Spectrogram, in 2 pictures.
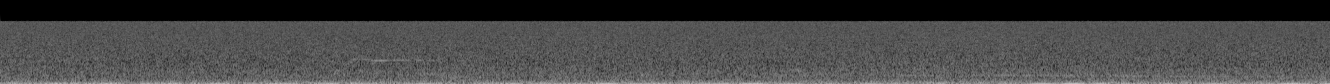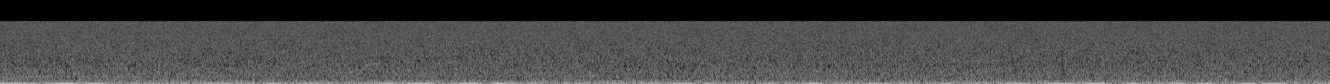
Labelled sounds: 3.5	3.9	humpback whale, 1.1 to 1.3 kHz

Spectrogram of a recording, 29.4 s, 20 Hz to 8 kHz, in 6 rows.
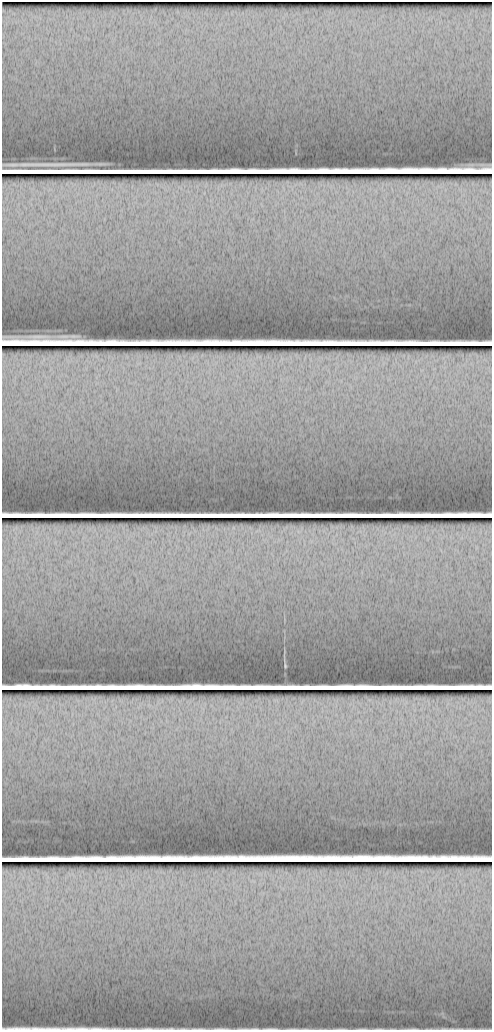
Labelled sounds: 19.9	20.1	humpback whale, 1.6 to 1.8 kHz
23.1	23.5	humpback whale, 1.5 to 1.8 kHz

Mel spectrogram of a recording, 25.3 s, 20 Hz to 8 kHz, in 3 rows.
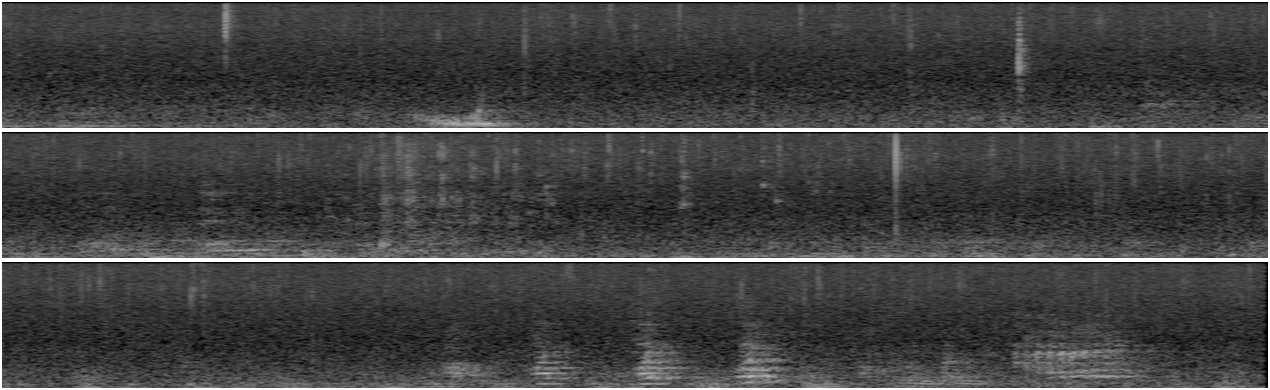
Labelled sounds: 21.8	22.1	humpback whale, 0.94 to 1.1 kHz
23.7	24.2	humpback whale, 0.78 to 0.94 kHz

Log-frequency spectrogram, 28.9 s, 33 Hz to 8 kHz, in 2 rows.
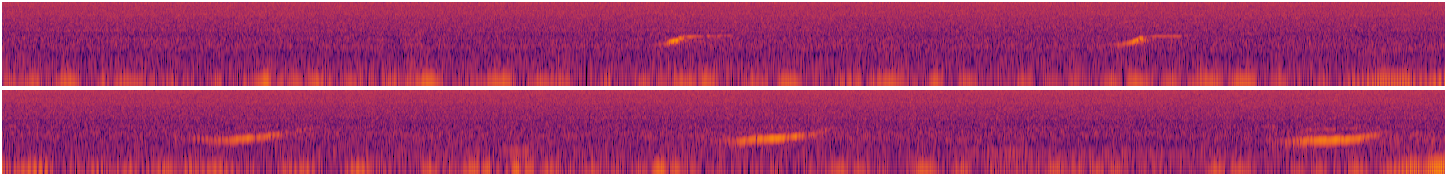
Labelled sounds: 6.7	7.0	humpback whale, 0.80 to 0.90 kHz
11.4	11.8	humpback whale, 0.80 to 0.90 kHz

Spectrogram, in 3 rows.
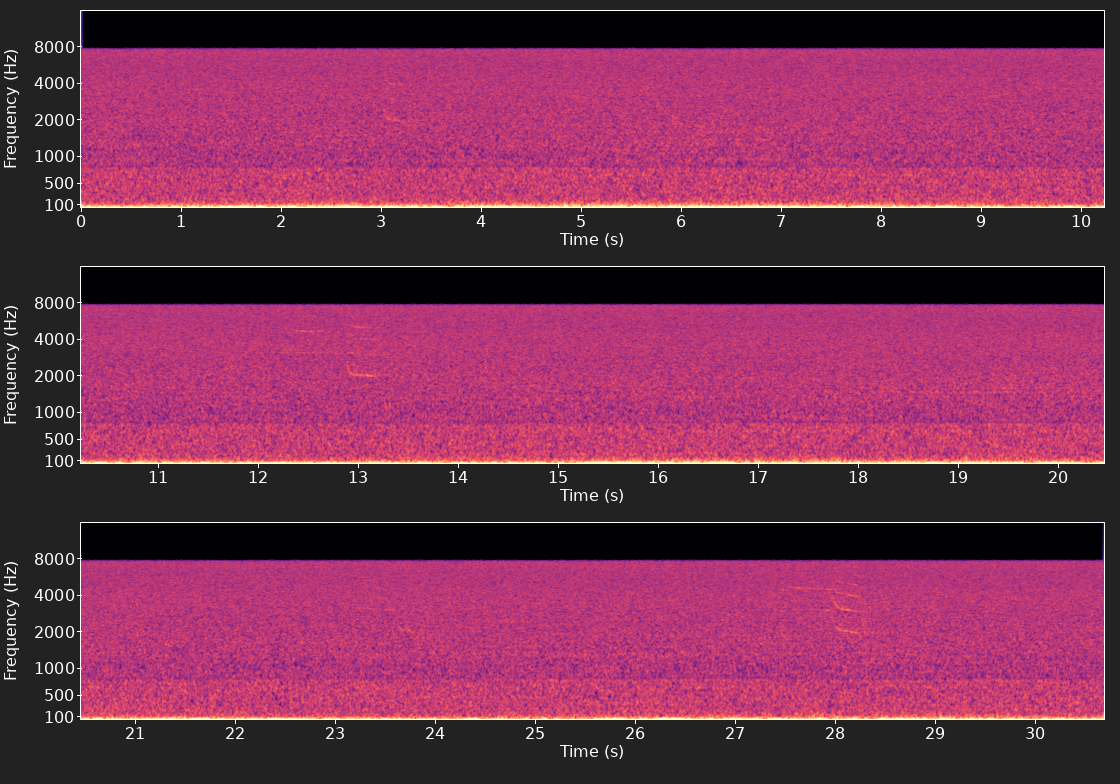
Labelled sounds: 12.9	13.2	killer whale, northern resident, G clan, GG subclan, call N23ii, 2.0 to 2.3 kHz
27.5	28.3	killer whale, northern resident, G clan, GG subclan, call N23ii, 1.9 to 4.7 kHz

